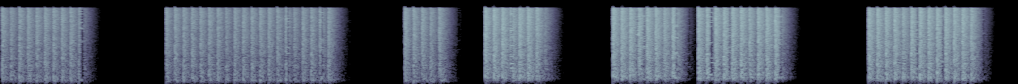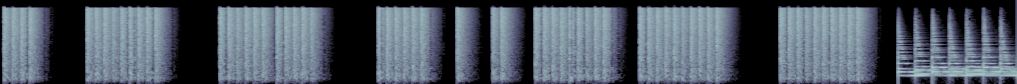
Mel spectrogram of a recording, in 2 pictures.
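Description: Electronic track intro of gated, rattling noise bursts like machine-gun fire, each cut off abruptly with silence between. The bursts come in uneven lengths and get louder after a few seconds. Near the end a sustained synthesizer chord comes in.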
